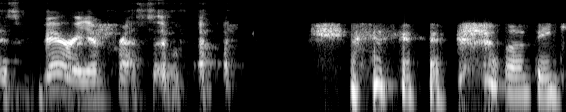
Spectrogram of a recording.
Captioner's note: laughter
